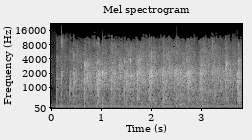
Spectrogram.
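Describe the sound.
Applause from an audience welcoming a speaker onto the stage at a morning session, quickly swelling from a few early claps into full, sustained clapping from many hands that stays even to the end.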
